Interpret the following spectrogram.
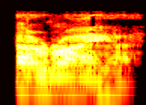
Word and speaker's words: Araya: I have got the wonderful fabulous arot hi well done saying my name thank you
